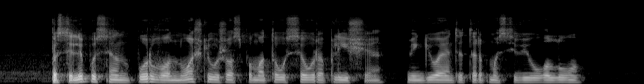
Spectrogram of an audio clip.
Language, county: Lithuanian, Klaipėda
